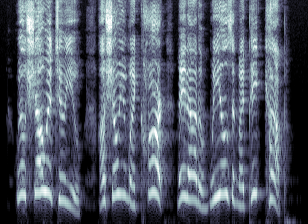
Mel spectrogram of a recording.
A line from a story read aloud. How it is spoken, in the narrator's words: cried Benny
